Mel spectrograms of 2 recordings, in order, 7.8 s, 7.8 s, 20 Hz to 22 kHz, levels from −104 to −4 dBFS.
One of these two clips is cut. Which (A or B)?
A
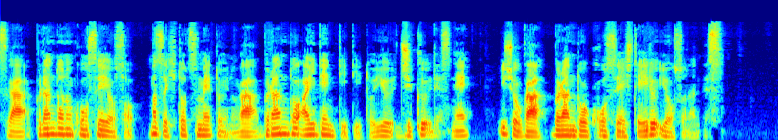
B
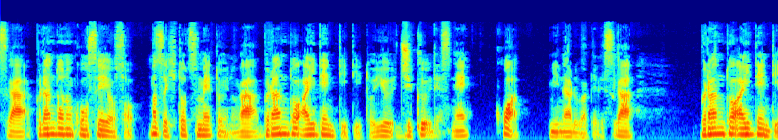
A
